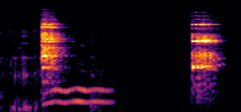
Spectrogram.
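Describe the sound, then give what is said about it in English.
Two glass clinks as glasses of a watermelon and mint drink are touched in a toast: a bright chime that rings briefly with a clear tone, then a second, shorter clink after a pause, over a faint low murmur. “I'll transitively clink your glasses.”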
